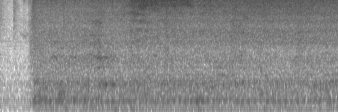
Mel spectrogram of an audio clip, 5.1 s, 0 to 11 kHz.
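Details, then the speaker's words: Candy CSOEC10TBE-19 10kg condensation tumble dryer after its broken V-belt was replaced. A steady, even rumble from the turning drum with no slapping, squeal or scrape; it runs normally. "Machine is running well. No any problem."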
